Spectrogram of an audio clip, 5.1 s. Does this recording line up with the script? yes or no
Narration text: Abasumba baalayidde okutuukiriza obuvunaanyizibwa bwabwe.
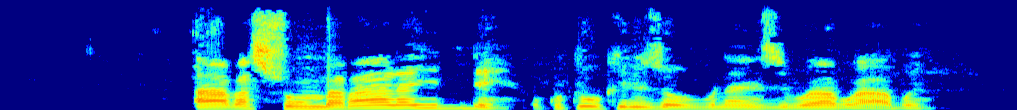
yes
